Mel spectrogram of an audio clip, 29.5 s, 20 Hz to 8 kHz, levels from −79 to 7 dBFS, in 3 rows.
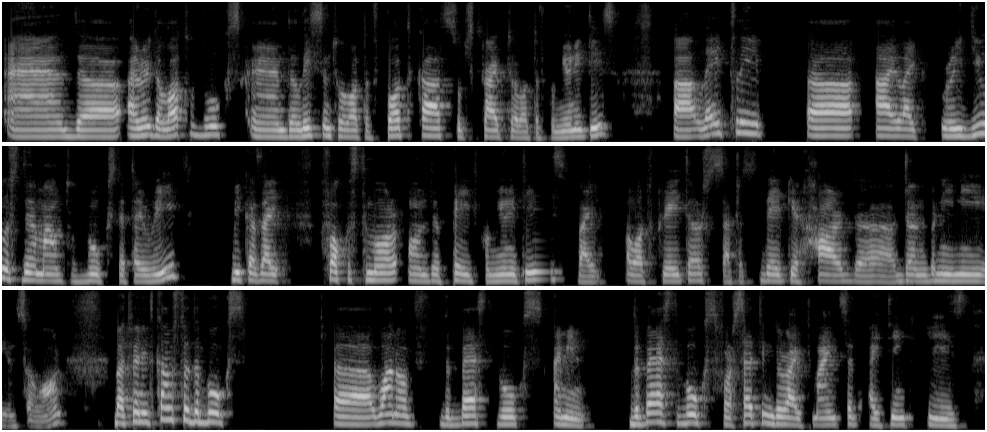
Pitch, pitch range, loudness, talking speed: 150 Hz, 135-170 Hz, -22 LUFS, 170 wpm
